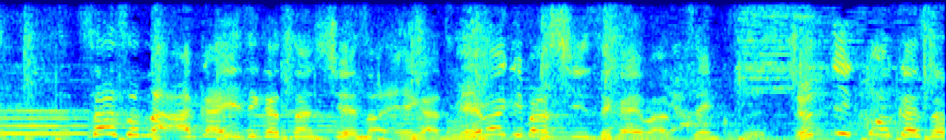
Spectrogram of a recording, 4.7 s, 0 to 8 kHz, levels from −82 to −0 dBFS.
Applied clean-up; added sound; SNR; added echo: none; none; none; none.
